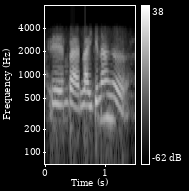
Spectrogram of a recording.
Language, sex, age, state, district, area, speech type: Bodo, female, 18-30, Assam, Chirang, urban, conversation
